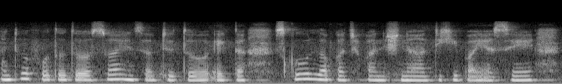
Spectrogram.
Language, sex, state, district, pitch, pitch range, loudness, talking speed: Nagamese, female, Nagaland, Dimapur, 200 Hz, 190-215 Hz, -15 LUFS, 180 wpm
